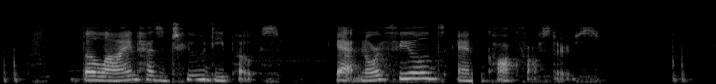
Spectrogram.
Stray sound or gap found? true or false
true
